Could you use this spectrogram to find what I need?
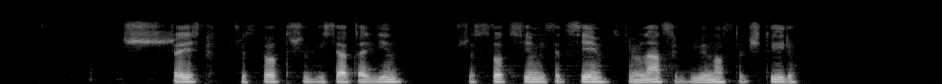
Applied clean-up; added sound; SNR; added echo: neural mask model DeepFilterNet 3.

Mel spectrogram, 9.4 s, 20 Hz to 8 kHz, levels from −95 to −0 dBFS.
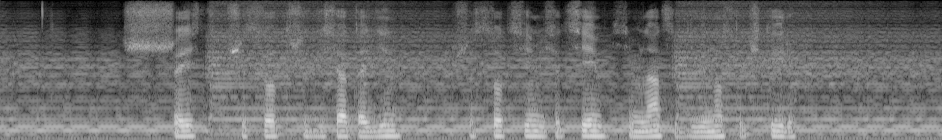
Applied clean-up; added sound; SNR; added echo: none; Electric guitar; 6 dB; none.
